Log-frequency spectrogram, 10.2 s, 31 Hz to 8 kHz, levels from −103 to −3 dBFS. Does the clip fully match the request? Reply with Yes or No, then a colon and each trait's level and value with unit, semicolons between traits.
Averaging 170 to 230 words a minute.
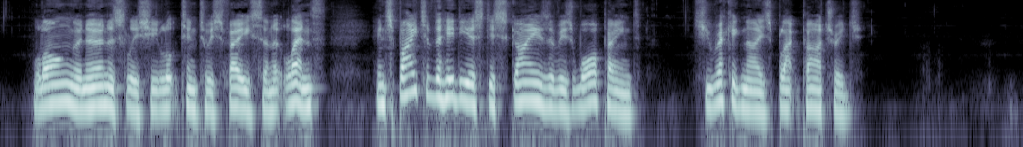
No: average, 145 wpm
